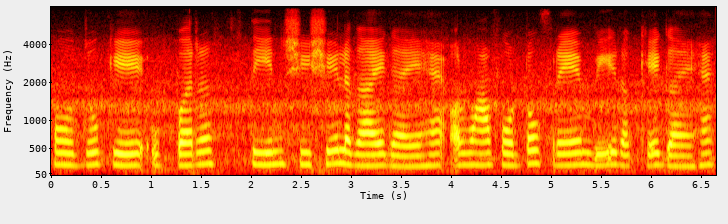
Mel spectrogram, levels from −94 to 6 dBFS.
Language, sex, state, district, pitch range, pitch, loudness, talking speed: Hindi, male, Chandigarh, Chandigarh, 200-215 Hz, 205 Hz, -17 LUFS, 145 wpm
